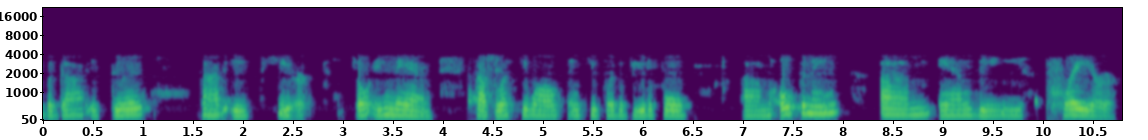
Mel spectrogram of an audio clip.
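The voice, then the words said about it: Shaky voice. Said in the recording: “Please forgive my voice. It's just a little shaky this morning”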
